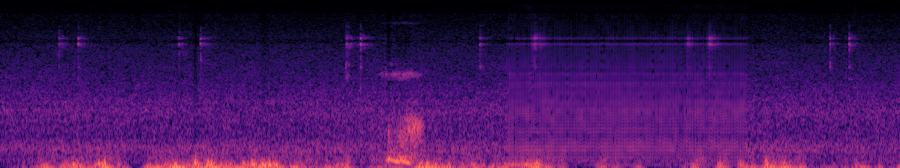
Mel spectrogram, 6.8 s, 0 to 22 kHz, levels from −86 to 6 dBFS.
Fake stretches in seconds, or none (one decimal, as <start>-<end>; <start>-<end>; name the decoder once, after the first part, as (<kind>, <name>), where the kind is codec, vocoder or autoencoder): 3.8-5.6 (vocoder, BigVGAN v2)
